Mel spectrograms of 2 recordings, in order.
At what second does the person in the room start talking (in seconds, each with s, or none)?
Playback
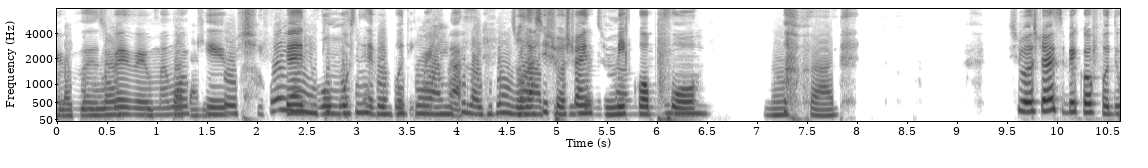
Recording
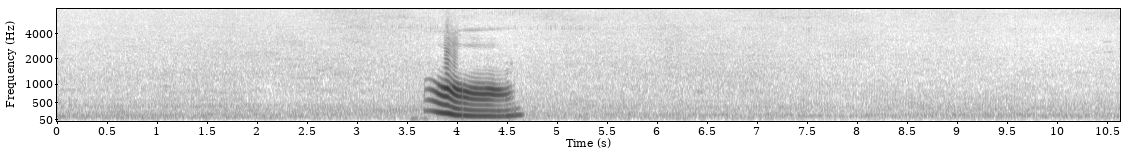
3.7 s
